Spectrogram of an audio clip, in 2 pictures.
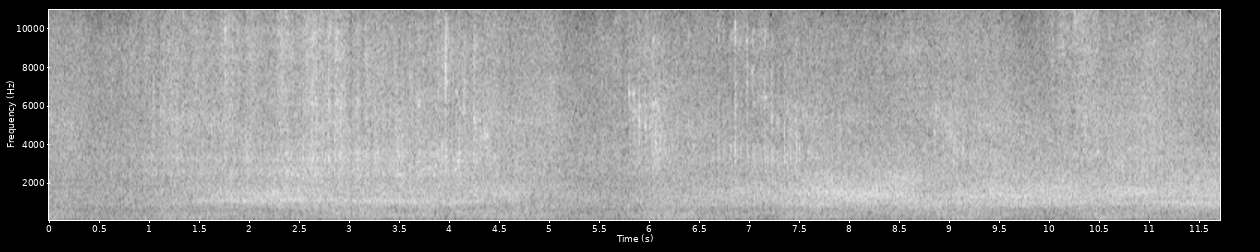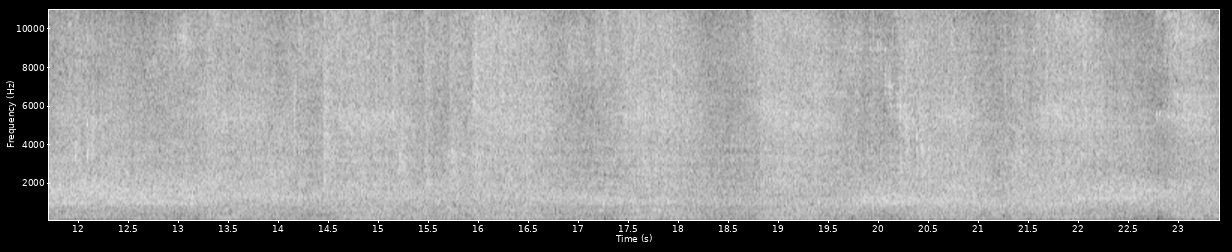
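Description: Empty coal hopper cars rolling past on the track below, mixed with steady highway traffic noise from the interstate overpass. By the end the train is gone and the traffic noise remains.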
